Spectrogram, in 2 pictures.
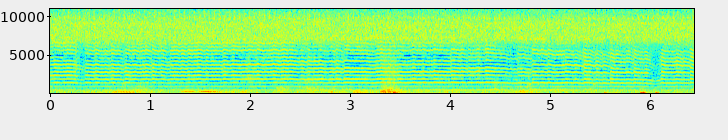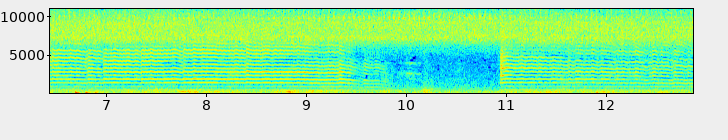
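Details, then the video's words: A fly's buzz drones on steadily, with a slight wavering in pitch. It stops for about a second and a half, then resumes at the same pitch. Light background knocks and a steady high hiss. "Звук мухи. Жужжание мухи."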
